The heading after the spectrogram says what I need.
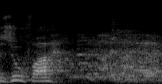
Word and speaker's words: Zufa: That's my math teacher, Mr. Zufa. Rhymes with loofah, so you can remember.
